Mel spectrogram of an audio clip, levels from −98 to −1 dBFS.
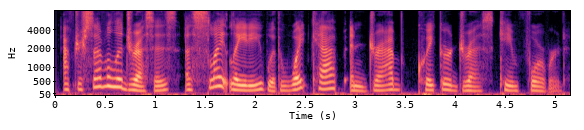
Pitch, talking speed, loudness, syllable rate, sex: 195 Hz, 175 wpm, -19 LUFS, 5.1 syllables/s, female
